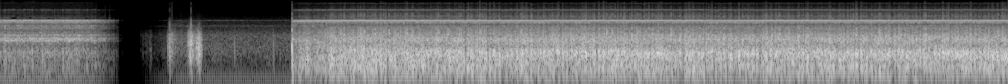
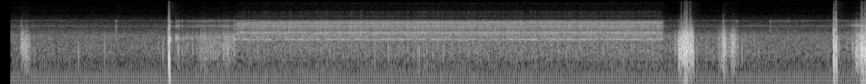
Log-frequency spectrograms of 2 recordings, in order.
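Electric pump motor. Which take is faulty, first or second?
first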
